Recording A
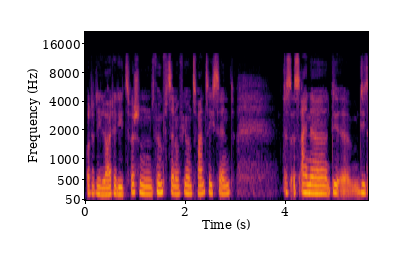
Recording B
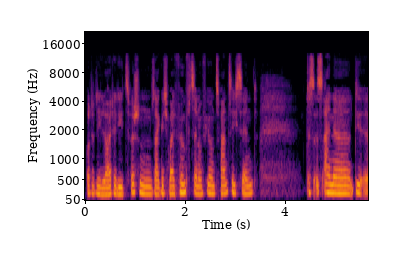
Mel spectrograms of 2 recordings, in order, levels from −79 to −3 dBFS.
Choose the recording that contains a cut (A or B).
A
